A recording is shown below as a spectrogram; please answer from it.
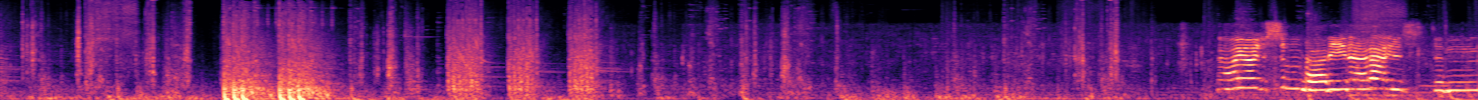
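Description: Rapid gunfire bursts in a video game, several loud cracks clustered around the start and scattered shots after, mixed with mechanical clicks and game effects, with a brief patterned electronic sound near the end.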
